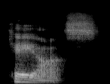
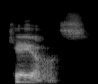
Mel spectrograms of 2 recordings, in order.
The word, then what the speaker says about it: chaos: two different sounds here this word is chaos chaos that's a two-syllable word chaos so there the a sound makes literally an a k chaos this word the i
